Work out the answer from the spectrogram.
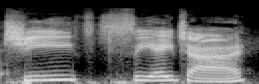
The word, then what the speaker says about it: Chihuahua: Sounds like there should be a W. No. Yeah. Did I get it right? According to this, CHIHUAHUA. Exactly. Chihuahua. And how I would spell it is CHIWAWA.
